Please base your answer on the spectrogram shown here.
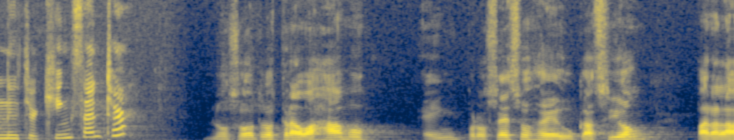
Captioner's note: speaking in Spanish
